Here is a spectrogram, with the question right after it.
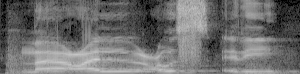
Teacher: عین کو عین ہی پڑھیں، عین کو یا نہ پڑھیں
